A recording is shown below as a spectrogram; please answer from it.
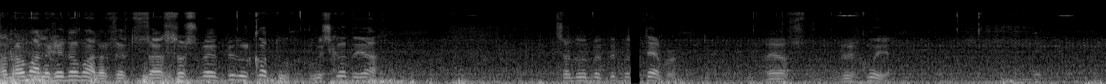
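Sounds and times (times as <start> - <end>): vehicle engine idling: 0.0 - 11.0.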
